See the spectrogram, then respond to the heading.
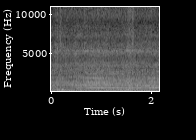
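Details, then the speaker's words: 2014 Honda Pilot after replacement engine install, fresh start, heard from under the car: steady even run, no knocks, ticks or grinding, quiet, no error codes; normal idle. "that sounds really good it's like so quiet now don't know if you can hear that but uh yeah seems like everything is going good uh sounds great"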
